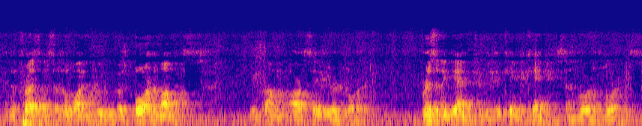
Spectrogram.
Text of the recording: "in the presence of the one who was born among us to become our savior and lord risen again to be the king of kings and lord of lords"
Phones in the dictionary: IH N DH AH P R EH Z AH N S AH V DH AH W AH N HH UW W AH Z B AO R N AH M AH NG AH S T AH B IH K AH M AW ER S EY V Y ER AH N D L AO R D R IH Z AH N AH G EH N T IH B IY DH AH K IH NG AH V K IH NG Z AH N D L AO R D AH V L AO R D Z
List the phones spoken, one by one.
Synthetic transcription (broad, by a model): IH N DH AH P R EH Z AH N S AH V DH AH W AH N HH UW W AH Z B AO R N AH M AH NG AH S T AH B IH K AH M AW ER S EY V Y ER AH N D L AO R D R IH Z AH N AH G EH N T IH B IY DH AH K IH NG AH V K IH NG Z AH N L AO R D AH V L AO R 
